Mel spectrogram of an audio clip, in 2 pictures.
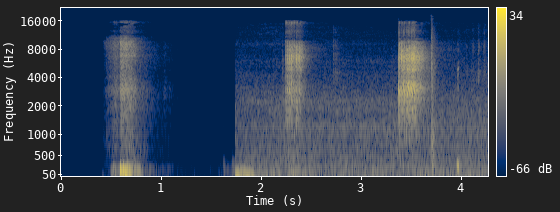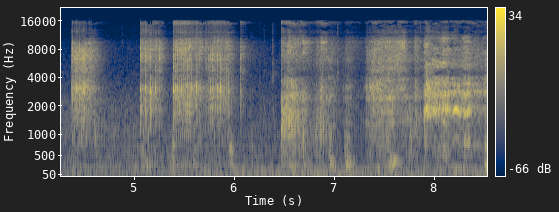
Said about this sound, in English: I'm just looking for the fucking sound of when it goes. Because listen to this fart, everybody. One more time.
